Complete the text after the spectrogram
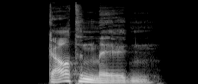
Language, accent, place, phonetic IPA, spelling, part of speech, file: German, Germany, Berlin, [ˈɡaʁtn̩ˌmɛldn̩], Gartenmelden, noun, De-Gartenmelden.ogg
- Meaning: plural of Gartenmelde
